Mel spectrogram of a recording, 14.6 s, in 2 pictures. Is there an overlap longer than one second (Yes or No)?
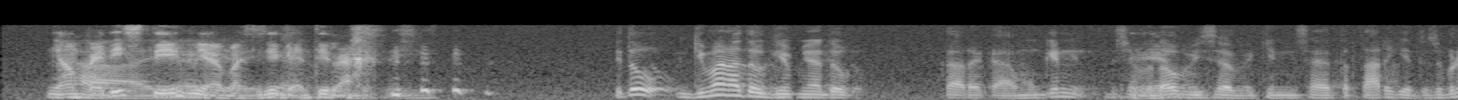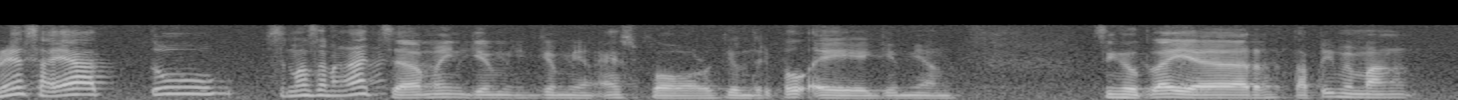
Yes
